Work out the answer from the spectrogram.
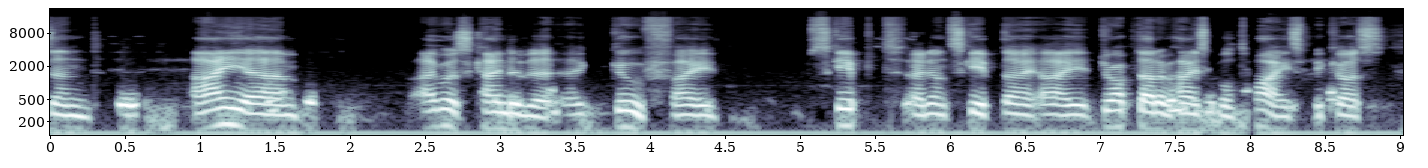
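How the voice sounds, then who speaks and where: A middle-aged man from Sweden with a Swedish accent, a company head recounting his life in a live interview, halting and full of fillers and restarts. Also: mid-range voice, a little hiss or hum, low-quality recording. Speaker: guest, company CEO. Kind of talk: live interview, personal story.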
